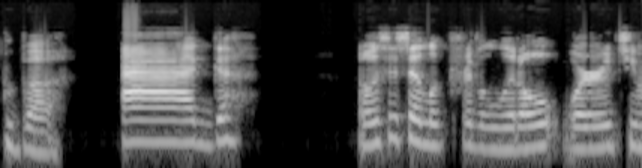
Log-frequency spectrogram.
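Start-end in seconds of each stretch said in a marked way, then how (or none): 0.0-1.5 B-ag split into its sounds; sounding out. Shown as a demonstration. Teacher sounding out a word for the class, sound by sound. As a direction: break B-ag apart. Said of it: "sounding this out".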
